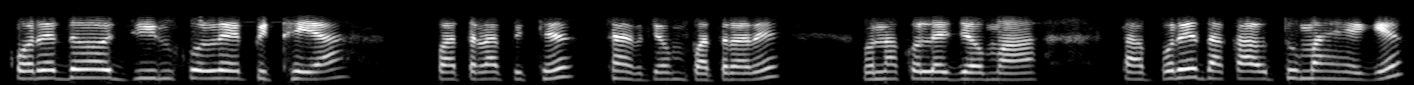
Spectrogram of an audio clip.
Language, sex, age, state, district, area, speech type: Santali, female, 18-30, West Bengal, Purba Bardhaman, rural, conversation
